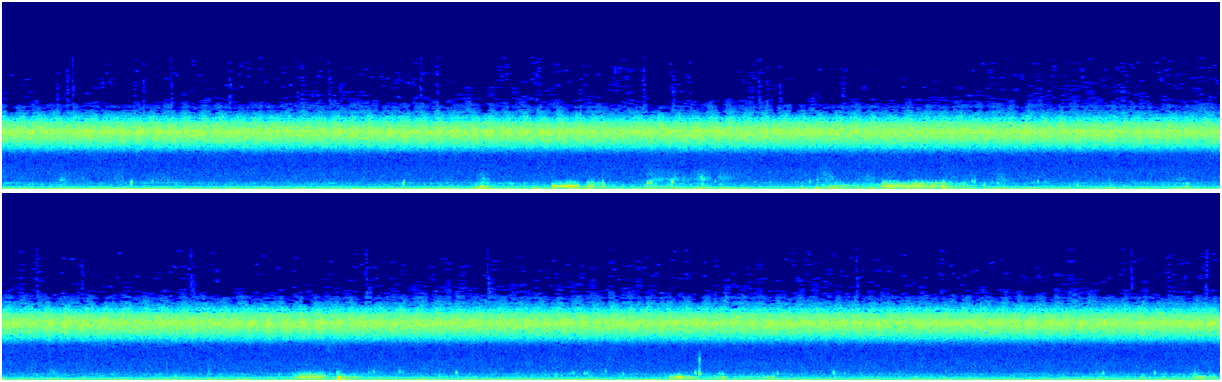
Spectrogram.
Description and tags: nibble bubbler
underwater, hydrophone, field-recording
